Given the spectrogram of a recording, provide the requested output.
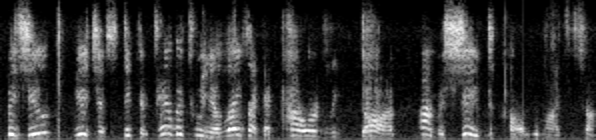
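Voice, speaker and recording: A woman's voice: high voice, lively intonation, moderate pace, fairly bright tone, a little hiss or hum, pitched above the performer's own voice, low-quality recording. A woman voicing a boastful father of about sixty who scolds his sons for cowardice in a told folktale. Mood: scornful.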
